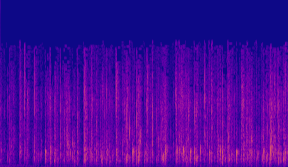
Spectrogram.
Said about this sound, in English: Her presentation ends with the whole class in applause.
